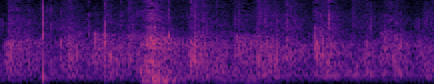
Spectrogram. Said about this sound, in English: And we have our first gay female president on this campus, and that deserves a big, big clap.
